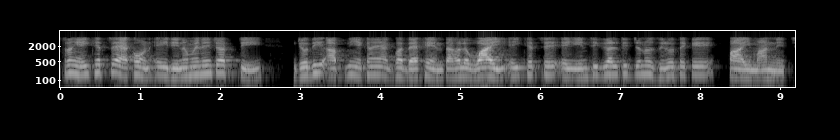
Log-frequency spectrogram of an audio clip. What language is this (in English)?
Bangla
